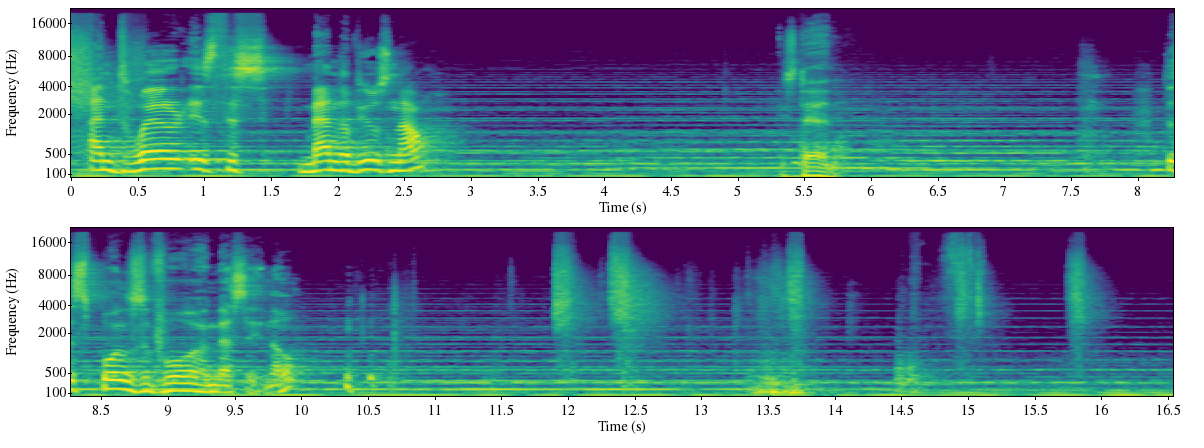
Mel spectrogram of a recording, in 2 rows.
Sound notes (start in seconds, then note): 10.0 Siegmund chuckling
